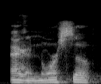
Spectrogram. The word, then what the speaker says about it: Aganorsa: Aganorsa leaf. It's out of their farms. Jeez, am I saying that wrong? Aganorsa Farms. There you go. There you go. There you go. I've been mispronouncing them since 2017.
